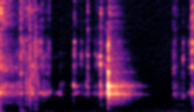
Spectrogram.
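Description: Dry muesli pours into a glass jar, a steady rattle of small pieces with bright clinks against the glass that swell near the middle and then trail off.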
